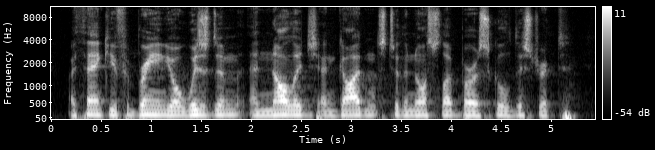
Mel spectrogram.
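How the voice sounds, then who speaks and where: A man with an Australian accent talks at a moderate pace and medium pitch in a monotone, flat intonation. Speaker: school superintendent. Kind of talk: public speech.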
